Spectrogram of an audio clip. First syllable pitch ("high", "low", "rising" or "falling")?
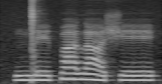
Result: low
